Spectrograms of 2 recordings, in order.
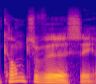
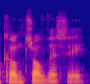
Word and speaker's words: controversy: Hall is mired in controversy or controversy depending how you want to pronounce it according to the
